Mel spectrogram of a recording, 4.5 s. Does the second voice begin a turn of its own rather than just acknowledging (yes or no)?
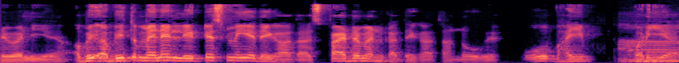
yes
